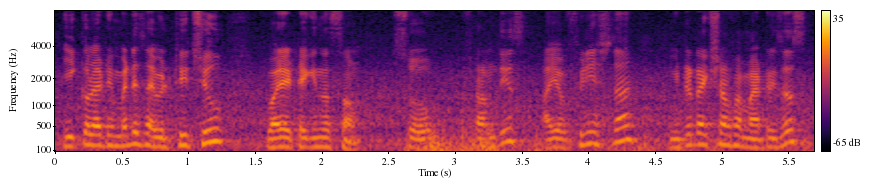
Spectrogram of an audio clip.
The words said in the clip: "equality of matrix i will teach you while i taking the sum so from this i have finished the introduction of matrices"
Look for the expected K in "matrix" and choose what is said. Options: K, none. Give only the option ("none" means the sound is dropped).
none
